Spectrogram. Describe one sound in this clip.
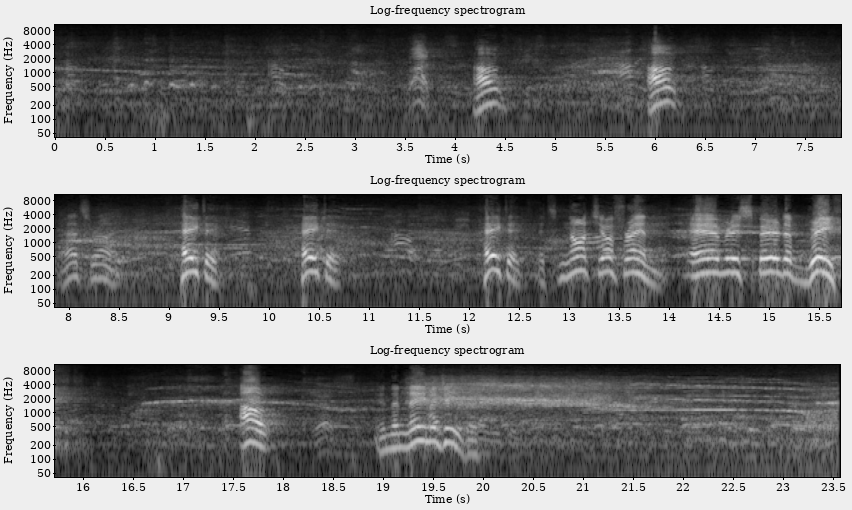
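An elderly man preaches loudly and forcefully into a microphone in a large echoing hall.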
